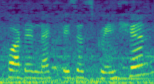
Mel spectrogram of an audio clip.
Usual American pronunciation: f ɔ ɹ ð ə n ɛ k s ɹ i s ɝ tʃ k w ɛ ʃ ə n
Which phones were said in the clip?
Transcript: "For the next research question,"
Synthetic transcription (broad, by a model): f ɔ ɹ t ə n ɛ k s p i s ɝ s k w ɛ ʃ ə n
